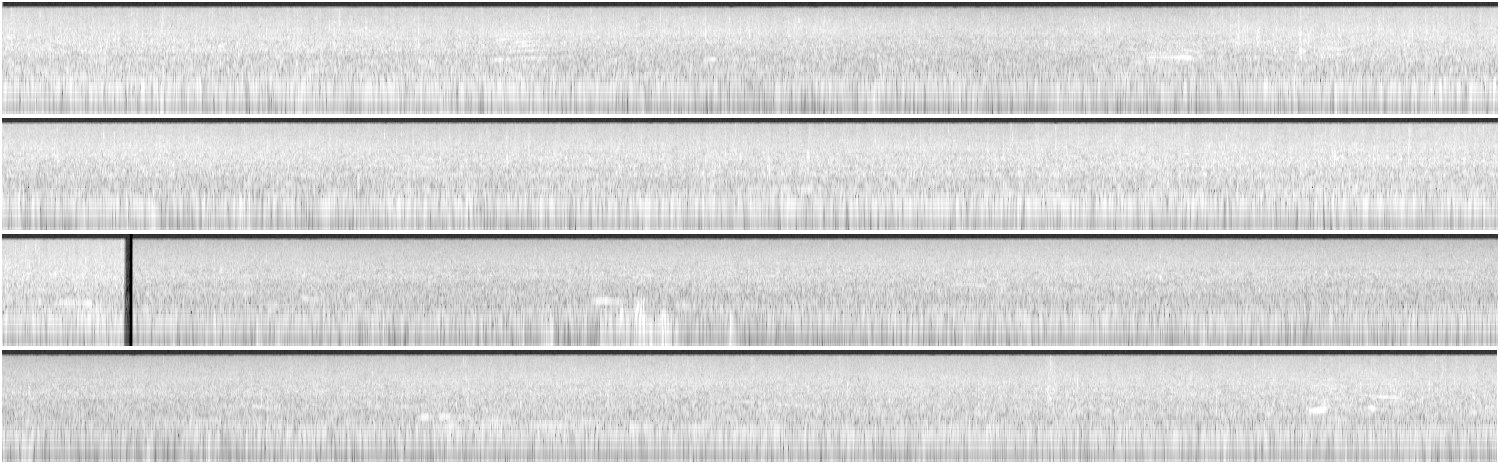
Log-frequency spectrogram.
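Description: Water-play structure pouring and spraying water into a shallow splash pool: a steady rush of falling and churning water, a little quieter from about halfway through.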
